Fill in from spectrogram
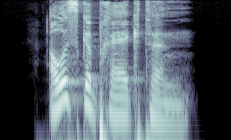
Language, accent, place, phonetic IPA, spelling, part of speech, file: German, Germany, Berlin, [ˈaʊ̯sɡəˌpʁɛːktn̩], ausgeprägten, adjective, De-ausgeprägten.ogg
- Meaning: inflection of ausgeprägt: 1. strong genitive masculine/neuter singular 2. weak/mixed genitive/dative all-gender singular 3. strong/weak/mixed accusative masculine singular 4. strong dative plural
